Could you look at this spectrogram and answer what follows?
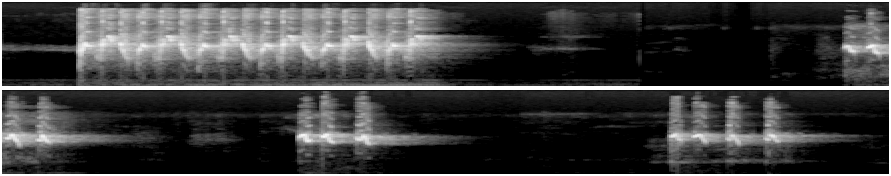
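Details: Morning calling of a female sooty-headed bulbul that draws males. A dense, wavering bubbly phrase lasts nearly two seconds, followed by three short clusters of quick chirps spaced two seconds apart in silence.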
